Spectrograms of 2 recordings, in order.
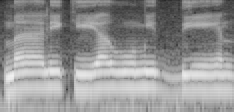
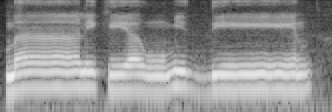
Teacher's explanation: agak panjang huruf mimnya yang semestinya dua ketukan. Maliki Yaumiddin, tapi di sini dia bacanya Maliki Yaumiddin.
